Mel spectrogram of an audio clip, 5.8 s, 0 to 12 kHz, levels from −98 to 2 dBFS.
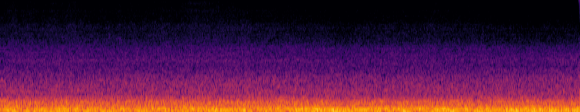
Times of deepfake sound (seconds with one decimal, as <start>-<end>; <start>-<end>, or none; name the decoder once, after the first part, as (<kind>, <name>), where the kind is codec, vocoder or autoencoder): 0.0-1.4 (vocoder, Vocos); 2.3-4.2; 5.0-5.8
